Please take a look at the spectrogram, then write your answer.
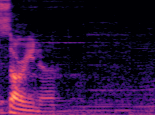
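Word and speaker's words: Tsareena: Or Tsarina? Sarina? Is it Sarina? I don't know how to pronounce it. T is, so it is Sarina.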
